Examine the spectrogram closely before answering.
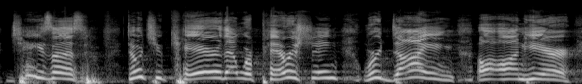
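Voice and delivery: loud, high cry for help; desperate plea. Acted. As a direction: cry out to be saved from drowning. Disciples cry out in storm.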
